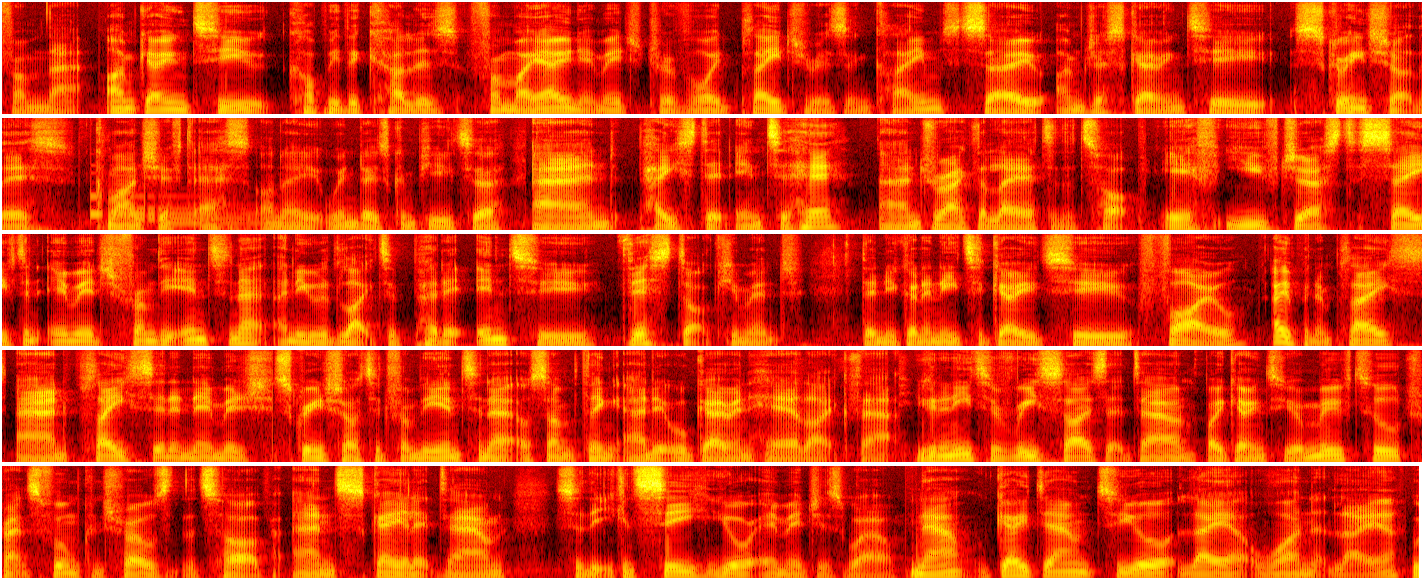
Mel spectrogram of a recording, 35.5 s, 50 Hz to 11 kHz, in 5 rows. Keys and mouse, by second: 4.7 click, 8.9 click, 10.0 click, 11.2 ctrl+v, 11.3 click, 13.0 click, 15.5 click, 16.9 click, 17.9 Return, 19.7 click, 23.0 click, 26.7 click, 30.0 click, 33.8 click.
